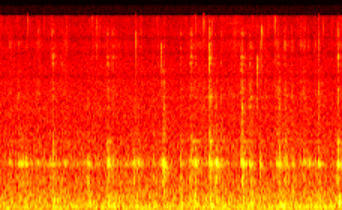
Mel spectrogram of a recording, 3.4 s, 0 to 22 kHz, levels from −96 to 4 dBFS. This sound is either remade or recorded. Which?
recorded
